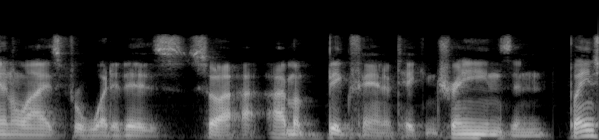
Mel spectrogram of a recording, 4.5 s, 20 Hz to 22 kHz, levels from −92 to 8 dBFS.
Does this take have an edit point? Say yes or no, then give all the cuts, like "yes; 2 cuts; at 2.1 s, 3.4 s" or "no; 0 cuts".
no; 0 cuts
